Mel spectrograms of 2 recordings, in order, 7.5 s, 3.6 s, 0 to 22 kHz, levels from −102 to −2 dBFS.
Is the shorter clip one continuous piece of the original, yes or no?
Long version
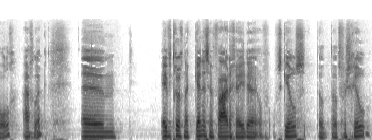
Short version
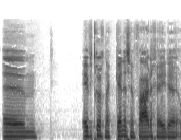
yes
